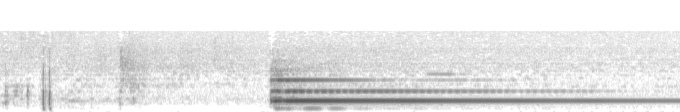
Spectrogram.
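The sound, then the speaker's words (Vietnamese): A single deep bell is struck once for the listeners at the close of a talk, after a few faint taps, then rings on with a steady, humming tone that fades slowly over several seconds. “Mời quý vị nghe một tiếng chuông.”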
